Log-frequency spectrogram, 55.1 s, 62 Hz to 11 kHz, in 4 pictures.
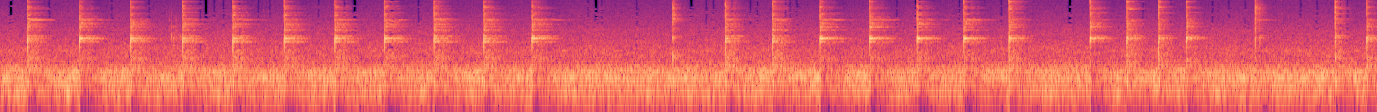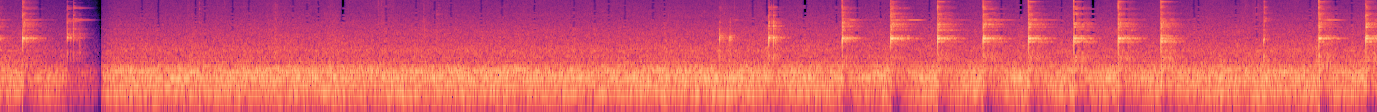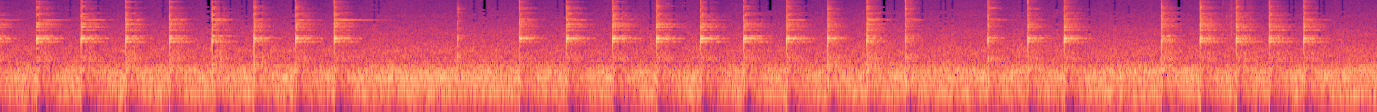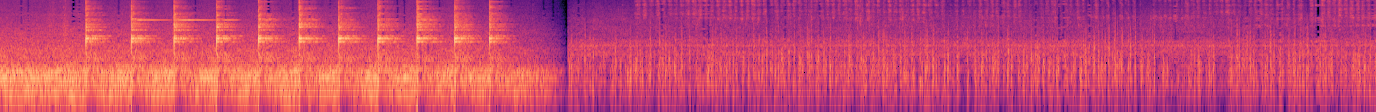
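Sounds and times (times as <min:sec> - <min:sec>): steady low hum: 0:00.0 - 0:55.0
hammer ringing on anvil: 0:00.2 - 0:05.8, 0:06.7 - 0:10.3, 0:10.9 - 0:12.8, 0:13.4 - 0:14.8, 0:21.0 - 0:25.6, 0:26.4 - 0:31.4, 0:32.7 - 0:36.8, 0:37.4 - 0:38.4, 0:39.2 - 0:40.8, 0:42.2 - 0:46.5.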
